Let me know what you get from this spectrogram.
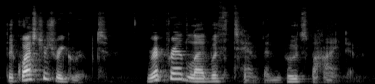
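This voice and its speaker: A man reading a children's adventure novel aloud like a teacher, expressive and dropping into hushed tones for suspense. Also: medium pitch, moderate pace, breathy edge. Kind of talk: dramatic read-aloud narration of a children's novel.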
